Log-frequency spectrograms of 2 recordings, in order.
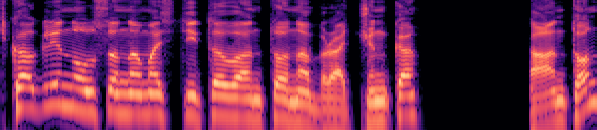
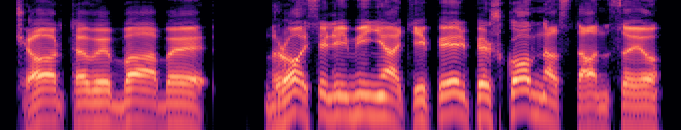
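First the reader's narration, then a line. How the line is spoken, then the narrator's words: Deep booming voice. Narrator (Russian): Халабуды, который забасил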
